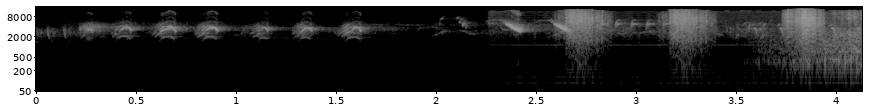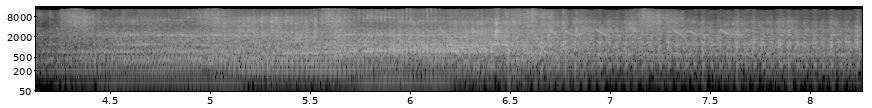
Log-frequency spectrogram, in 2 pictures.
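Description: A bird chirps quickly about eight times, then a few short swishes of a broom sweeping a dirt yard. From about four seconds in a vehicle engine swells up and runs loud, its pitch rising and falling: an autorickshaw coming near.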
